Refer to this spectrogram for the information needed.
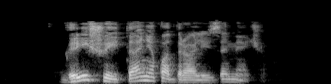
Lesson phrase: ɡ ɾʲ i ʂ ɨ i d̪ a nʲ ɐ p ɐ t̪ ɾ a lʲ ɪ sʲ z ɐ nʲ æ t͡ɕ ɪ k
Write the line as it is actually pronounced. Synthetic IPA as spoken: ɡ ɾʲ i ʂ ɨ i t̪ a nʲ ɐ p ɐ d̪ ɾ a lʲ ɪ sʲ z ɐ mʲ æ t͡ɕ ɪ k

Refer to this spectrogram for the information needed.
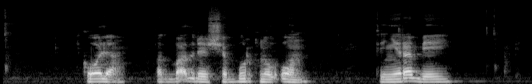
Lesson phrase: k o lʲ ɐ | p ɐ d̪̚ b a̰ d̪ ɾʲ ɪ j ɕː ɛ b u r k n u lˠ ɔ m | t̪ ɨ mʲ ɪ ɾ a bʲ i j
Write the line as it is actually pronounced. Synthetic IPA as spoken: k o lʲ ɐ | p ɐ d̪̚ b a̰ d̪ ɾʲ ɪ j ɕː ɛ b u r k n u lˠ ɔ n | t̪ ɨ nʲ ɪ ɾ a bʲ e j

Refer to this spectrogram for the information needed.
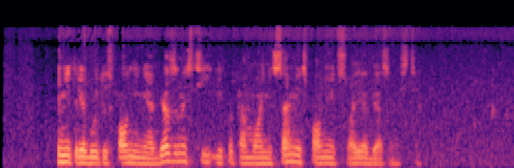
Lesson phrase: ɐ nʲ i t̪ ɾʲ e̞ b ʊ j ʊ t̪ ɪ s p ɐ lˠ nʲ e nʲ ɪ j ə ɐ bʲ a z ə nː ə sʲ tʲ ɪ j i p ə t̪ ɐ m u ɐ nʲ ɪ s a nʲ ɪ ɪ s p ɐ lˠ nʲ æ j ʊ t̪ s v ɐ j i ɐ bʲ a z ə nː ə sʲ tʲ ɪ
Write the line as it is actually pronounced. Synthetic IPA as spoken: ɐ nʲ i t̪ ɾʲ e̞ b ʊ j ʊ t̪ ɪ s p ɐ lˠ nʲ e nʲ ɪ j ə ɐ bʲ a z ə nː ə sʲ tʲ ɪ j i p ə t̪ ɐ m u ɐ nʲ i s a mʲ ɪ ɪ s p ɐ lˠ nʲ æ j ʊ t̪ s v ɐ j i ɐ bʲ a z ə nː ə sʲ tʲ ɪ

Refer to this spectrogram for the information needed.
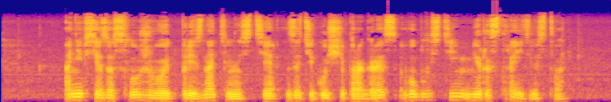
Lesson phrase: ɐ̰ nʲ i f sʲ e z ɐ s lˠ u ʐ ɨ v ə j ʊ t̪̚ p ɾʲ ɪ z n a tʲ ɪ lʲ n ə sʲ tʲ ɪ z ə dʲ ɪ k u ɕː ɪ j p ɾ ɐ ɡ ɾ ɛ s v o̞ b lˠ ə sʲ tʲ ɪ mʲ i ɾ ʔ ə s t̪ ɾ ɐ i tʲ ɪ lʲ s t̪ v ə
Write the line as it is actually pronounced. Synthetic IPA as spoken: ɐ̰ nʲ i f sʲ e z ɐ s lˠ u ʐ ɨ v ə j ʊ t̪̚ p ɾʲ ɪ z n a tʲ ɪ lʲ n ə sʲ tʲ ɪ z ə tʲ ɪ k u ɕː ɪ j p ɾ ɐ ɡ ɾ ɛ s v o̞ b lˠ ə sʲ tʲ ɪ mʲ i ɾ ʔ ə s t̪ ɾ ɐ i tʲ ɪ lʲ s t̪ v ə

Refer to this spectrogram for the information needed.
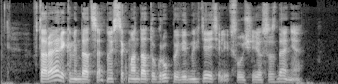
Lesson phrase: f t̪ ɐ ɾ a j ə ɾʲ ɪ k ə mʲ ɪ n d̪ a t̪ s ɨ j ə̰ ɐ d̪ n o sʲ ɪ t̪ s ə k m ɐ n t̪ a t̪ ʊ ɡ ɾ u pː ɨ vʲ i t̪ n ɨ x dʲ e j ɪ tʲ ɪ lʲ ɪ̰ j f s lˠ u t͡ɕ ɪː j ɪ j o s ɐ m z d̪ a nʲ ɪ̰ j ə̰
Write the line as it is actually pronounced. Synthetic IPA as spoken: f t̪ ɐ ɾ a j ə ɾʲ ɪ k ə mʲ ɪ n d̪ a t̪ s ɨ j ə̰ ɐ t̪ n o sʲ ɪ t̪ s ə k m ɐ n d̪ a t̪ ʊ ɡ ɾ u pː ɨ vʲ i d̪ n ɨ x dʲ e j ɪ tʲ ɪ lʲ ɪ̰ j f s lˠ u t͡ɕ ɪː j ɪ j o s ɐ z d̪ a nʲ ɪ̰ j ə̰

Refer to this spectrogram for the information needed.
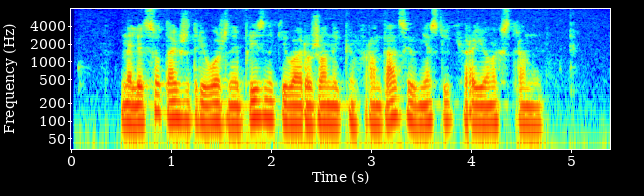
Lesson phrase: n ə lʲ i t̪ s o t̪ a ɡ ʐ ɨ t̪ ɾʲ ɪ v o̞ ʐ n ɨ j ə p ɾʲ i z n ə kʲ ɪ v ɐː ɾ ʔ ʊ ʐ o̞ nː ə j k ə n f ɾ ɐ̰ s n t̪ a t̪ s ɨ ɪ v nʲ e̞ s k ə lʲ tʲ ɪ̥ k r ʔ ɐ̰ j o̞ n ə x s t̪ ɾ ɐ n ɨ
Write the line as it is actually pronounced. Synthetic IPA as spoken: n ə lʲ ɪ t̪ s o t̪ a ɡ ʐ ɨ t̪ ɾʲ ɪ v o̞ ʐ n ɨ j ə p ɾʲ i z n ə kʲ ɪ v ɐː ɾ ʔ ʊ ʐ o̞ nː ə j k ə n f ɾ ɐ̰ n t̪ a t̪ s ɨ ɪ v nʲ e̞ s k ə lʲ kʲ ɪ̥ x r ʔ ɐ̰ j o̞ n ə x s t̪ ɾ ɐ n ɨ

